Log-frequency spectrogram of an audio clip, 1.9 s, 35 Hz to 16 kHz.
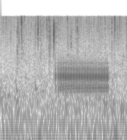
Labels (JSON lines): {"label": "biophony, croak", "recorder": "SoundTrap 500"}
